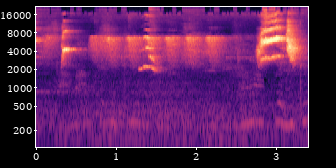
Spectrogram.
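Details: Caged pet thrush kept by a hobbyist, singing away; sparse high, sharp notes and a short thin whistle come in brief bursts over a quiet hiss, with a louder chattering phrase near the end.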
